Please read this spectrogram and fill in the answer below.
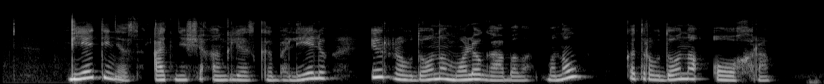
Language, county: Lithuanian, Vilnius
